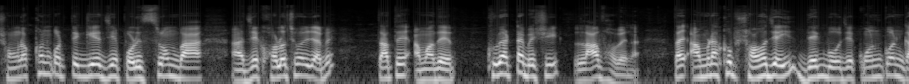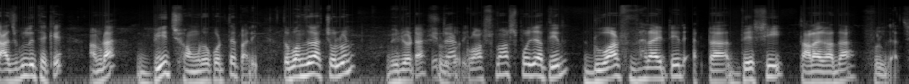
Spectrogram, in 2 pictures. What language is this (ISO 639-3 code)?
hin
